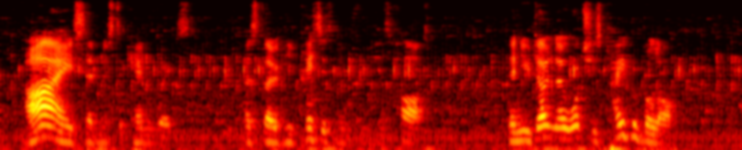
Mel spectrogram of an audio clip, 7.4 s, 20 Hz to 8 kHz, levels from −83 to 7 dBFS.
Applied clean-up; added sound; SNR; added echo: classical method log-MMSE.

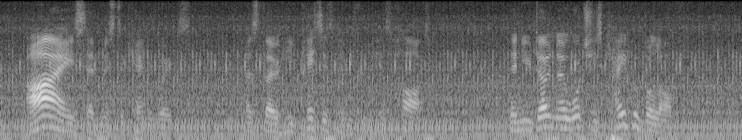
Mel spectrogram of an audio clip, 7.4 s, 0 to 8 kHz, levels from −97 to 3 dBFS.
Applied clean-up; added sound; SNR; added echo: none; Engine / Vehicle; 7 dB; none.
